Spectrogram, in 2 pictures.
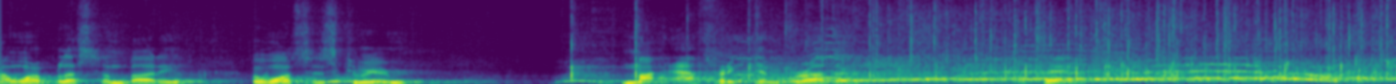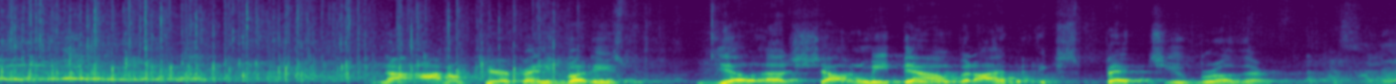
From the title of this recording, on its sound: ENCOUNTER CONFERENCE 2024 | Session 3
